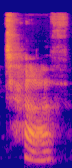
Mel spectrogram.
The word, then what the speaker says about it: tough: are we're gonna be working with the F sound at the end of the word but it's spelled with a GH so when we do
